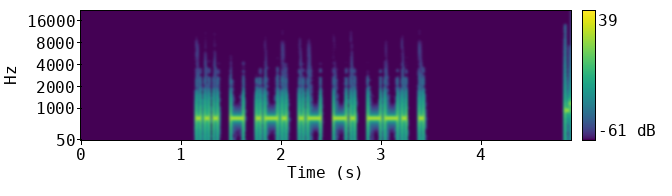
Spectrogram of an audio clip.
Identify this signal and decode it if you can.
Morse code, heard as a keyed tone, about 28 wpm, 700 Hz. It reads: STRANGE
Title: Top 1501-1750 Words 28wpm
